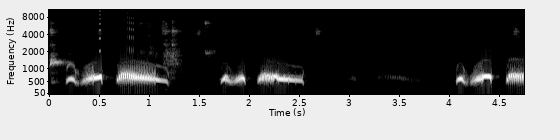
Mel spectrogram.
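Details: Decoy spotted dove with a 'giọng thổ' voice giving urging coos: three low hoarse phrases of a quick hooked note then a long sliding coo, with faint chirps from another bird near the start.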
